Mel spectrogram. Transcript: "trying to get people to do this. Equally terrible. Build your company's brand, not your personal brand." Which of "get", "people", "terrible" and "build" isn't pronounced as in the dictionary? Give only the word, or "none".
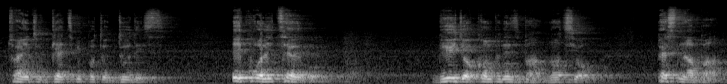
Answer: build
